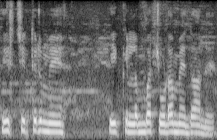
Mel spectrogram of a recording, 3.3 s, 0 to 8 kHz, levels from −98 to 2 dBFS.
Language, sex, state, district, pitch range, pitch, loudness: Hindi, male, Uttar Pradesh, Saharanpur, 175-205 Hz, 180 Hz, -13 LUFS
